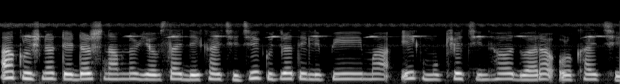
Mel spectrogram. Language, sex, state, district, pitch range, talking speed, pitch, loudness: Gujarati, female, Gujarat, Valsad, 230-255 Hz, 155 wpm, 245 Hz, -17 LUFS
